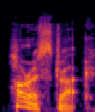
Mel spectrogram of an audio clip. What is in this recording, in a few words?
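"horror-struck", British English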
